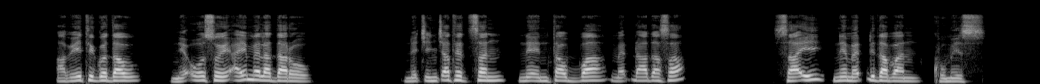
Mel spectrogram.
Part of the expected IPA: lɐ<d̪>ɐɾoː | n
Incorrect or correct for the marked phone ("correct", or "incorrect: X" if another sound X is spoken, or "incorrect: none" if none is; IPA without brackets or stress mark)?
correct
